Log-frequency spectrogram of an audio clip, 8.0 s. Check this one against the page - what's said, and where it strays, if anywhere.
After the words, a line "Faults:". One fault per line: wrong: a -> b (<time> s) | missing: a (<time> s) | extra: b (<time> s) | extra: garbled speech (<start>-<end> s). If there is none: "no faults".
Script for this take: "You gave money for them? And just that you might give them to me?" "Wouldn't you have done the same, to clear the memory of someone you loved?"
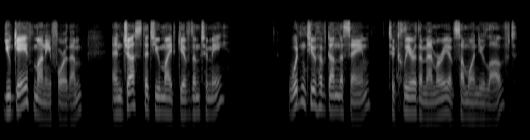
"You gave money for them? And just that you might give them to me?" "Wouldn't you have done the same, to clear the memory of someone you loved?"
Faults:
no faults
